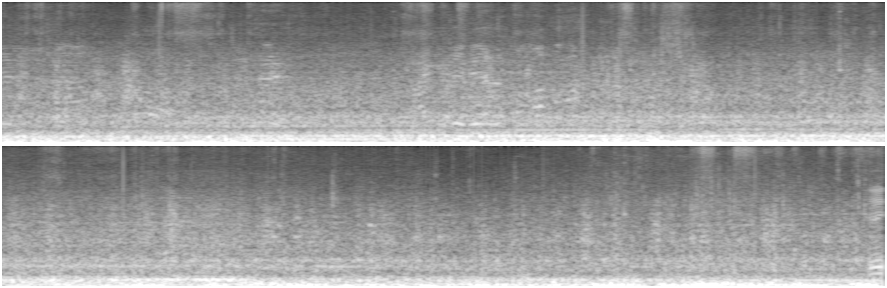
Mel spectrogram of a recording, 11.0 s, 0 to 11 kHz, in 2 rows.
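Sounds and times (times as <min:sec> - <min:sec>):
bus engine and road rumble: 0:00.0 - 0:11.0.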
